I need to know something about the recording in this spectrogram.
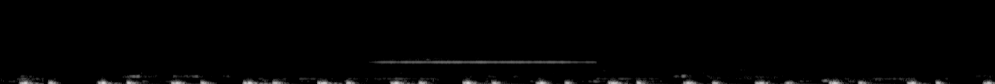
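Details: Heartbeat recording: steady low double thumps at about 80 beats a minute, regular rhythm, with a brief faint background hum.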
